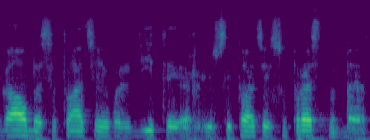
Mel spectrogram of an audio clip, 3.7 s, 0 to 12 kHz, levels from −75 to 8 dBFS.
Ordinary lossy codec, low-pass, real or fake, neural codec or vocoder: Opus, 24 kbps; 10.8 kHz; real; none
